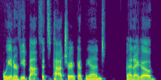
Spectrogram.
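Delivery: ordinary talk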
